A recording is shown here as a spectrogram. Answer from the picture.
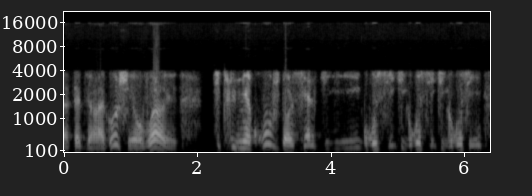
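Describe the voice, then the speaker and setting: The man's voice swings very widely in pitch. He keeps a moderate pace. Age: 40s. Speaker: caller telling UFO encounter. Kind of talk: testimony. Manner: halting.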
